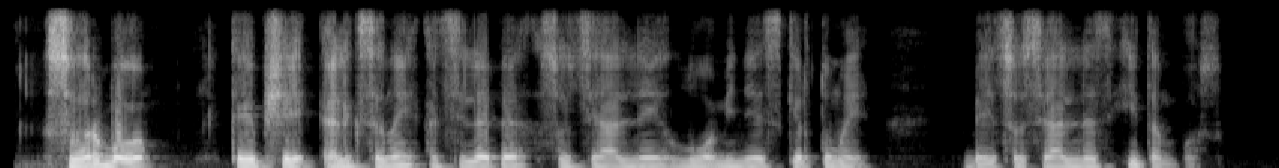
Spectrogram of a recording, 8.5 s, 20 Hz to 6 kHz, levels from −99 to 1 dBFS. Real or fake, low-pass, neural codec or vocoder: real; 5.4 kHz; none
